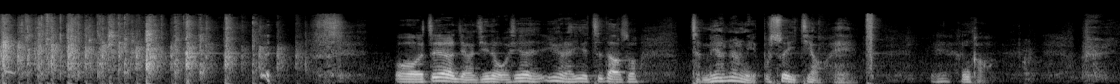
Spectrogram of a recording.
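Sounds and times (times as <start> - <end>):
audience clapping hands: 0.0 - 3.2
speech: 2.6 - 2.9, 4.0 - 8.7, 9.3 - 10.0.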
